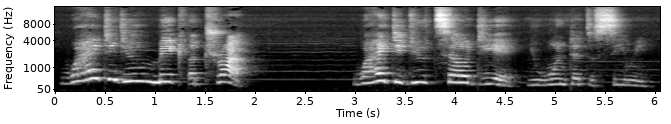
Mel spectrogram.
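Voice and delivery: loud, high demand easing toward the end; angry confrontation. A narrator's reading. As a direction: demand an explanation. Leopard angrily confronts Spider.

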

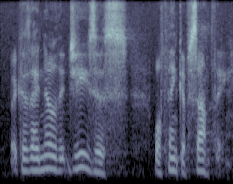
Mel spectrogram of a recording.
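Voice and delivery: usual speaking voice

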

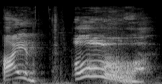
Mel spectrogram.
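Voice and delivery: slow, strained furious screams; furious shouting. Real, not acted. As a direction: yell in real rage at the screen. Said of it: "that actually genuinely made me fucking angry".

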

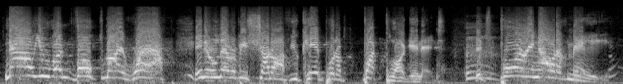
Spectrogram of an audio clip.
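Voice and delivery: mock wrath, roar it out; feigned yelling. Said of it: "That's called me yelling".

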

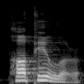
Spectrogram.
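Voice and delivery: popular said with a "pyu" glide, pop-yu-lar; correct pronunciation. Shown as a demonstration. Teacher introduces the first word to students, correct pronunciation. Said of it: "সঠিক উচ্চারণটা হচ্ছে".

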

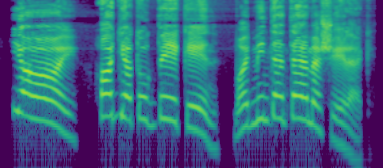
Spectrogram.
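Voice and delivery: high, silky demon queen mocking her victim; gloating demoness. A narrator's reading. Demon queen gloating over the ruined girl, silky and high. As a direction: savour every cruel word, sweetly. Lilith playing Tess.

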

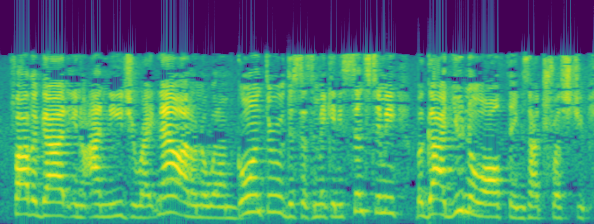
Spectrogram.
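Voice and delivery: pastor models a simple prayer, low and hushed. Shown as a demonstration. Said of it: "Simply to say".

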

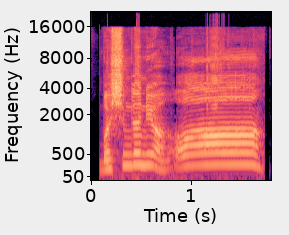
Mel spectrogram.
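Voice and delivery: a shout of alarm as the world spins; dizzy panic. Acted. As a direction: sell the spinning head. Game effect makes him dizzy.

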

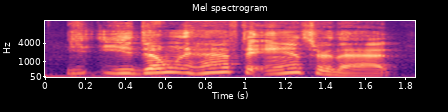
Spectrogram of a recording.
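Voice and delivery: high, stammered reassurance; nervous backpedalling. A narrator's reading. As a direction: back off with a small stutter. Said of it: "afraid further questioning might release more tears".

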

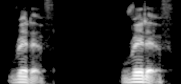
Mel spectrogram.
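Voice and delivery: "rid of" run together, d sliding into the vowel; "rid of" with no break between the words; linked reading. Shown as a demonstration. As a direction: link "rid of" as one word. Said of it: "发成辅元连读".

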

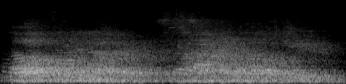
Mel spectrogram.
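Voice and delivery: usual speaking voice

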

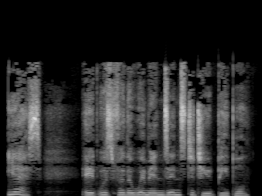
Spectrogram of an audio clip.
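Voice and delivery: quick prim reply; brisk woman. Acted. Emma speaks.

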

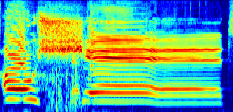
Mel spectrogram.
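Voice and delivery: loud, high alarmed yell; startled shout. Real, not acted. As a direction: blurt it in shock. Startled by warden.

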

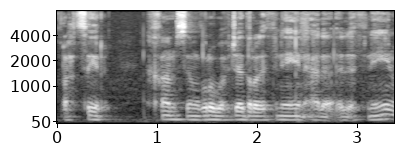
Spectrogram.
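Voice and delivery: ordinary talk

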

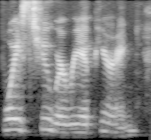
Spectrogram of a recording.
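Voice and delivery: ordinary delivery

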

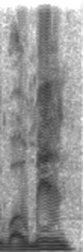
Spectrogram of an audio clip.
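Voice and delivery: woman split into "Whoa, man"; long O in woman, like whoa; country pronunciation of woman. Shown as a demonstration. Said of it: "Or I say".

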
